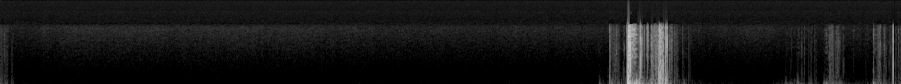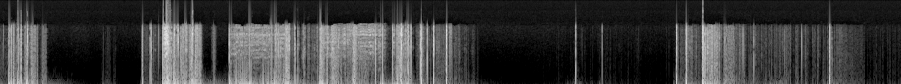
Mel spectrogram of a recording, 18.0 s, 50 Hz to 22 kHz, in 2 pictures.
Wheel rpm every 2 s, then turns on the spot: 20, 10, 30, 80, 120, 140, 150, 130, 210.
8-10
